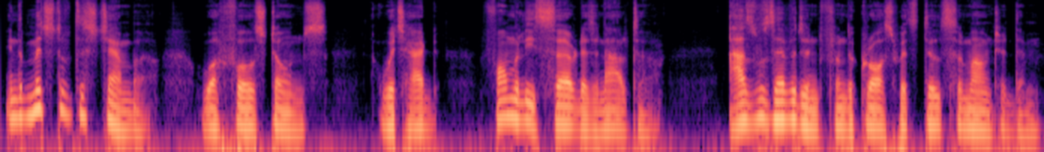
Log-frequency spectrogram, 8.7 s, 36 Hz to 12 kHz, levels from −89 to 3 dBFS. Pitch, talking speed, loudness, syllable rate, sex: 100 Hz, 180 wpm, -20 LUFS, 5.3 syllables/s, male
